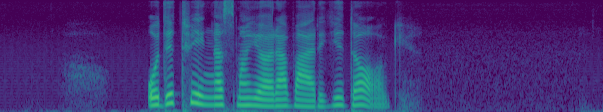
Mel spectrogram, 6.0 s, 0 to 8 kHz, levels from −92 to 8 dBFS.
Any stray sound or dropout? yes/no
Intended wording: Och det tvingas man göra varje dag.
no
